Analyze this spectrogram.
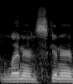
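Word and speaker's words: Lynyrd Skynyrd: skard info the Skinner that's pronounced Leonard Skinner that's the qrp 2 LP from the original Master tapes heavyweight vinyl um yeah new and sealed $ 64.99 on Leonard skinnard then we had Dolly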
